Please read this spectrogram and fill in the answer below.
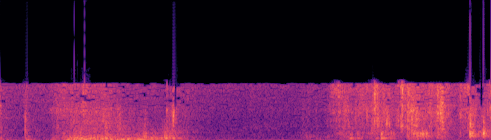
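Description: A door being unlocked and pushed open: a loud, low clatter about half a second in, then a few light clicks near the end.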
